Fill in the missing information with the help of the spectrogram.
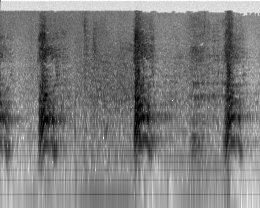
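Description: A dog barks three times at spaced intervals, sharp, with short quiet gaps between the barks and no talking.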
